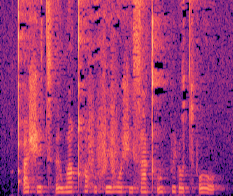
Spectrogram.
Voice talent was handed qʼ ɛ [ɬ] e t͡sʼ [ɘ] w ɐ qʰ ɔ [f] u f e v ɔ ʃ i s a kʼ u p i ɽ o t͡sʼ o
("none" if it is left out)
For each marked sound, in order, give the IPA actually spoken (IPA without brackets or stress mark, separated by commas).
ʃ, ɘ, f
